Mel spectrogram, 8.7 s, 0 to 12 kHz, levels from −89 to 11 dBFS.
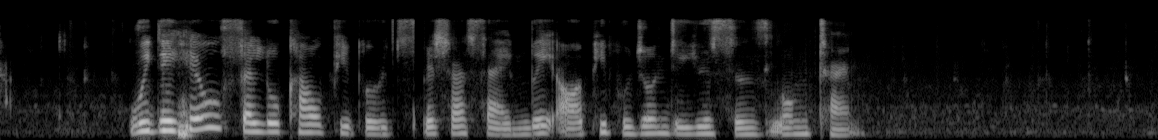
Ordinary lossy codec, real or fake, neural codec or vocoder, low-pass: none; fake; codec, 16 kHz, 4 kbps, X-Codec, HuBERT features, trained on general audio; 7.2 kHz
